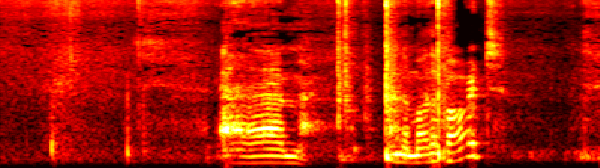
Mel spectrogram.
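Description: A man's voice in two short bursts of speech in a small room, after a second and a half of faint hiss with a light click.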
